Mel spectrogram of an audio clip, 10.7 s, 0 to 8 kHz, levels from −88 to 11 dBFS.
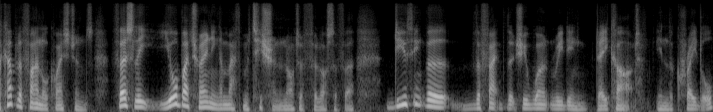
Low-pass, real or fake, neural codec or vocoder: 7.2 kHz; fake; codec, 16 kHz, 0.3 kbps, FocalCodec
